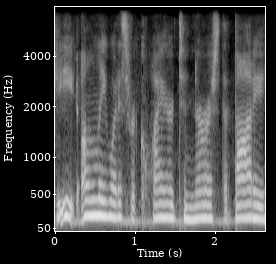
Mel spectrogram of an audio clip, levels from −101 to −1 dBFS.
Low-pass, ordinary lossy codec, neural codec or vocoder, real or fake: 7.2 kHz; AAC, 48 kbps; codec, 24 kHz, 3 kbps, HILCodec; fake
